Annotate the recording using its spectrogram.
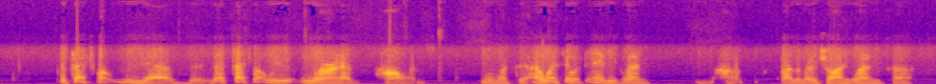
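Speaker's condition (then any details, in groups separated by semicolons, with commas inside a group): Stuttering; childhood-onset stuttering into adulthood, genetic, family history, three-week intensive therapy at Holland Communications Research Institute in early 30s; still stutters; disfluencies, uses slow comfortable full breath before speaking; repeated sounds, repeated words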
